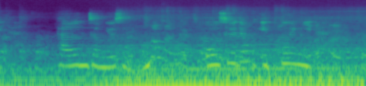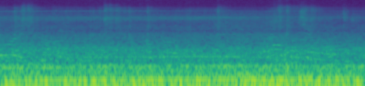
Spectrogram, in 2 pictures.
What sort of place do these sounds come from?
bus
